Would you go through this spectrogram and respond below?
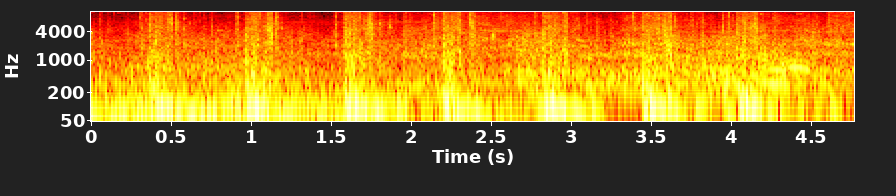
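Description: Pistol shots in Silent Hill 2, several loud single reports spaced roughly half a second to a second apart, each a sharp crack with a short boom against a low background.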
